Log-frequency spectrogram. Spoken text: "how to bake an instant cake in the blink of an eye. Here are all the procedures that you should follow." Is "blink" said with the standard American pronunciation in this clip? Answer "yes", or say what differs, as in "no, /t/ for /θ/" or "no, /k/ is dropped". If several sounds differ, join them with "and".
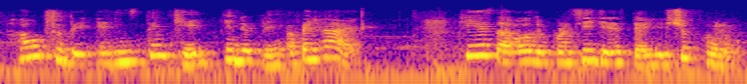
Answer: no, /k/ is dropped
